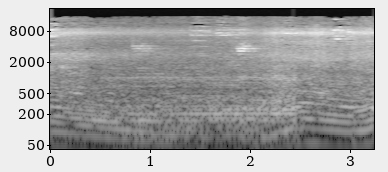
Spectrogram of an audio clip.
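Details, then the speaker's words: Honda Supra X 125 motorcycle that died suddenly after refueling with bad, kerosene-like petrol now starts and idles steadily and evenly with no stumbles, though it still feels weak. "Nah selanjutnya kita coba untuk menghidupkannya ya Bro Alhamdulillah motor ini hidup"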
